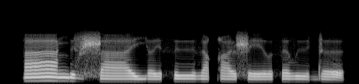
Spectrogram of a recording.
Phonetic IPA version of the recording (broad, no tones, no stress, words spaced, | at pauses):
aːŋɨz ʂaːjəɪ̯ θɨːðəqəː ʂeːʊ̯θəβɨː də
